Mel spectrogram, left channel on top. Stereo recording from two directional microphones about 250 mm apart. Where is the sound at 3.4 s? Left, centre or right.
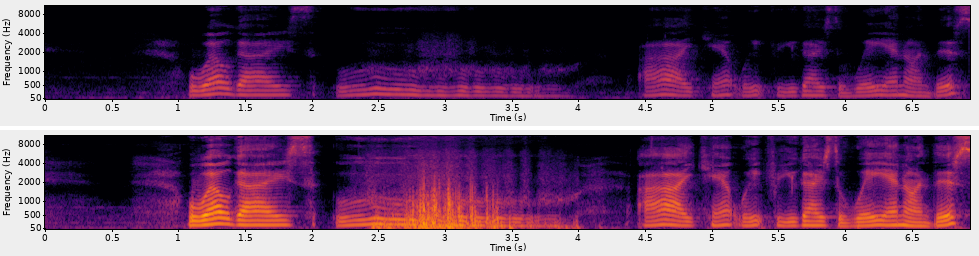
Right.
